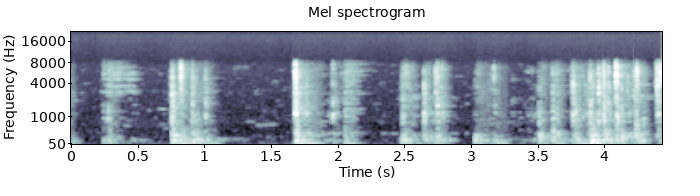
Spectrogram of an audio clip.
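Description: Computer keyboard typing while writing data-structure code for a tree, close and clear, in quick clustered bursts of key clacks with short pauses between them.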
